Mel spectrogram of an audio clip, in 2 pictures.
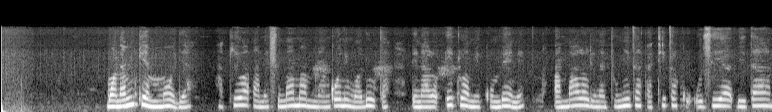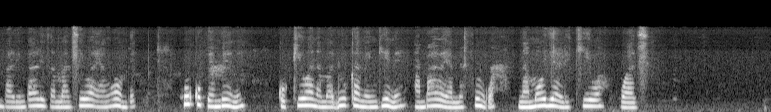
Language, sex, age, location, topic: Swahili, female, 25-35, Dar es Salaam, finance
